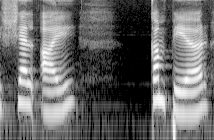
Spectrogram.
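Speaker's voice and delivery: light "Shall", weight on "I"; "compare" split off, pushed on its second syllable; iambic stress. Shown as a demonstration. Teacher shows students where stress falls, stressing "I" and "-pare". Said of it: "बोलते हुए आप इस तरह बोलेंगे".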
